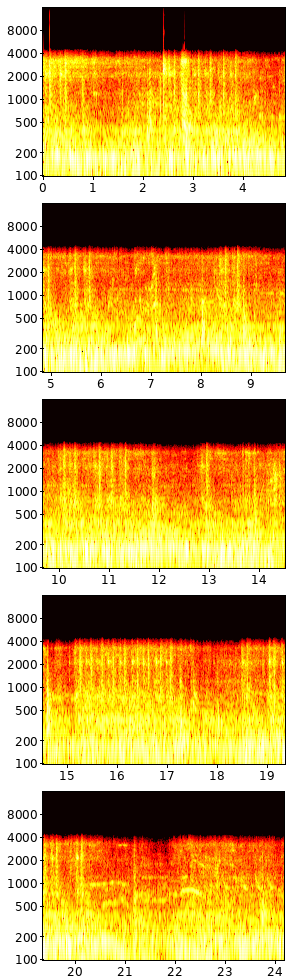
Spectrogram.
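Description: An arcade shooting game blasts loud gunfire through its speakers.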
